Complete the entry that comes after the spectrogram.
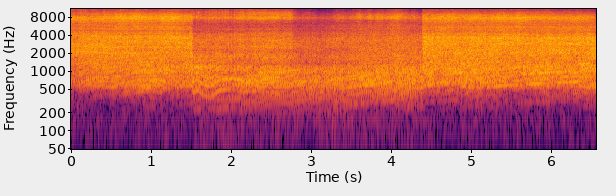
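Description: A Dodge Challenger and a superbike accelerating hard down a drag strip, their engine notes rising and dipping through gear changes over a steady hiss.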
